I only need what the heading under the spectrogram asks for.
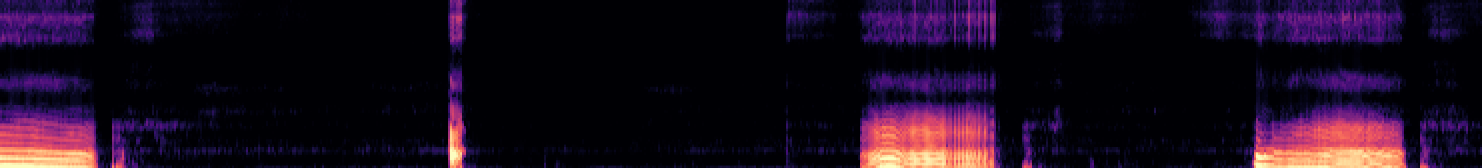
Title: Katten Atlas snarkar // Atlas the snoring cat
